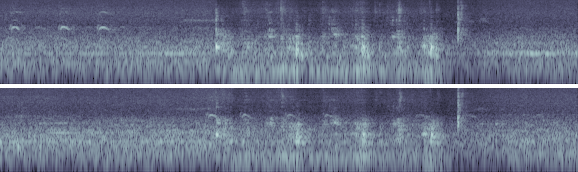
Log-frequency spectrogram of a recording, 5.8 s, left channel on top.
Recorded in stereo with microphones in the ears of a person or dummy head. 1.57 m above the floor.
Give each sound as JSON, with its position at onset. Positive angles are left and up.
{"t": 2.2, "sound": "breathing", "side_deg": 75, "distance_m": 5.0}
{"t": 4.6, "sound": "crushing", "side_deg": 5, "distance_m": 2.0}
